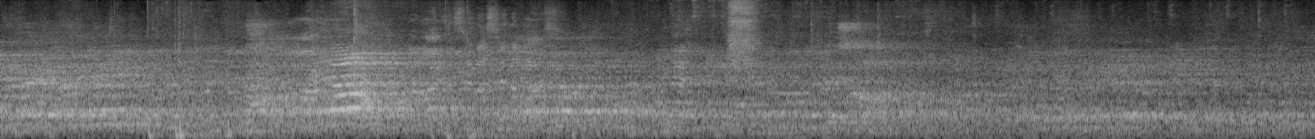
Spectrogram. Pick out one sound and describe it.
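Young players shout and call out to each other in a large echoing hall.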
